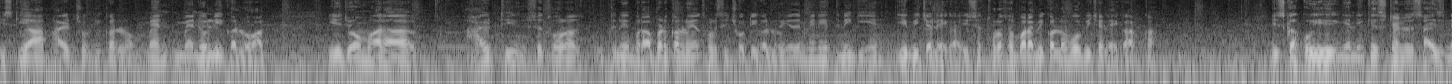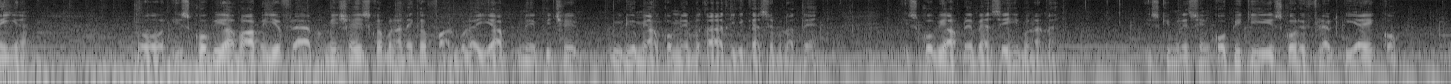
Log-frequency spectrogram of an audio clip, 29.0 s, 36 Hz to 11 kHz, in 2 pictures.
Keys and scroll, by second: 1.2 4, 1.4 Return, 3.4 typing, 6.1-9.0 typing, 10.7 z, 21.4 v.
